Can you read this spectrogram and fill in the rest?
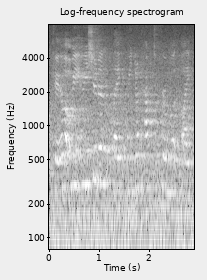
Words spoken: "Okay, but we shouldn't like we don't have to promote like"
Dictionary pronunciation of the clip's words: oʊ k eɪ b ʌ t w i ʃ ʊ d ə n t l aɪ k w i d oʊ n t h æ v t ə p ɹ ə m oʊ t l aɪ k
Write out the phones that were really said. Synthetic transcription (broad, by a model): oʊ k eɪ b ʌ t w i ʃ ʊ d ə n t l aɪ k w i d oʊ n t h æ f t ə p ɹ ə m oʊ t l aɪ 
